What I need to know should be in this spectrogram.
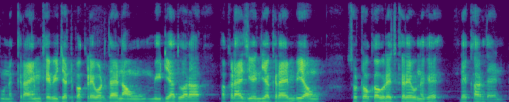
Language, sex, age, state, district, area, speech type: Sindhi, male, 45-60, Gujarat, Surat, urban, spontaneous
